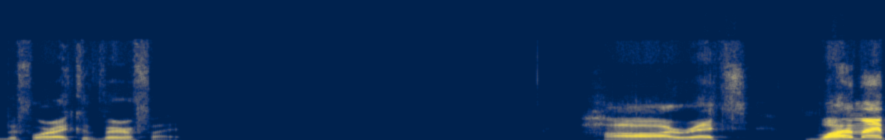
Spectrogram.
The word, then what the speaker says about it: Haaretz: Haaretz. Why am I pronouncing this wrong? I've seen people call it Haaretz everywhere else. Like, why am I really pronouncing this wrong? Every time I say Haaretz, people in the chat are trying to can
